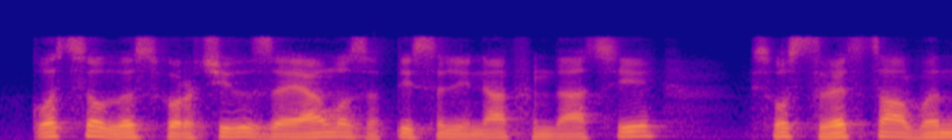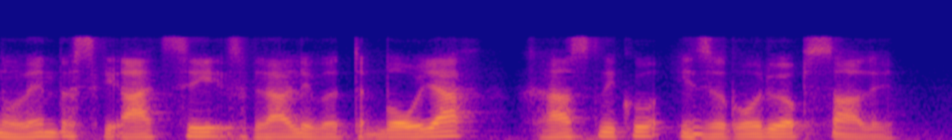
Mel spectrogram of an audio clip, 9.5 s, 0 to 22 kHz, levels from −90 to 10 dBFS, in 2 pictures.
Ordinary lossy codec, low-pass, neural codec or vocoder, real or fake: AAC, 64 kbps; 7.2 kHz; codec, 16 kHz, 0.5 kbps, FunCodec, trained on Chinese and English, 25 frames a second; fake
